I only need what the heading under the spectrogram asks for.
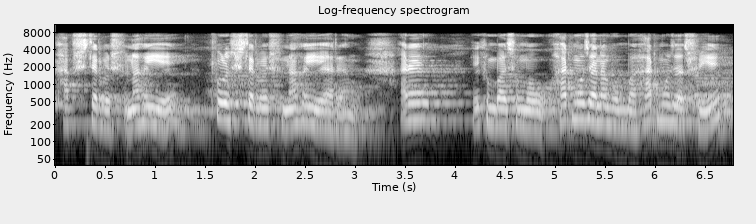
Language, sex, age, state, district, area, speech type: Bodo, female, 60+, Assam, Kokrajhar, rural, spontaneous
